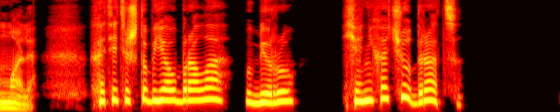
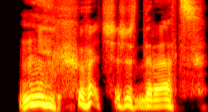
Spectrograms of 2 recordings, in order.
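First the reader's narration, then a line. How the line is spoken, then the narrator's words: Laughing. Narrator (Russian): рассмеялся Соа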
